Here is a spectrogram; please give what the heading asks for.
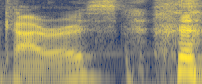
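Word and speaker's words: Kyros: Kiros and kyos cuz for me the name looks like it's pronounced chyros and chyros kind of sounds more natural for the way that it's written but the the characters call him kyos so I'm going to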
